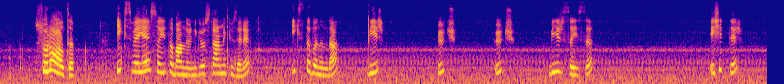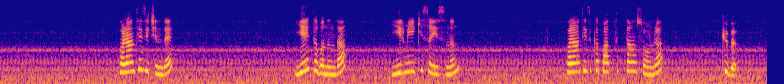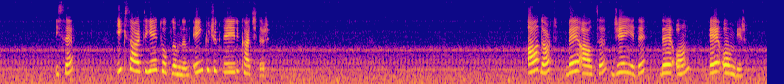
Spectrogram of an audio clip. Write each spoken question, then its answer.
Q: Y tabanında 22 sayısının parantezi kapattıktan sonra kübü ise X artı Y toplamının en küçük değeri kaçtır?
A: Doğru cevap D 10.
